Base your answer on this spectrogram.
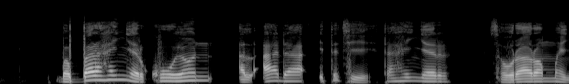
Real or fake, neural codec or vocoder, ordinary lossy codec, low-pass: real; none; none; 9.9 kHz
